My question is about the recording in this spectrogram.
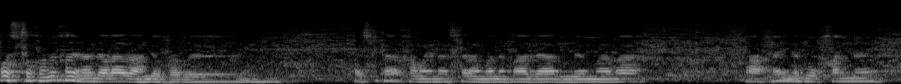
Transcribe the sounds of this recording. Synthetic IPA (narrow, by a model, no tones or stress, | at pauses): pɔstʰɔkʰɔnɯkʰalenanzalazandɔkʰɾabɯ | hɔspitʰakʰamajnasaɾamanɯbazaɾnɯmaba | ba̰tʰajnɯdɔkʰanːɯ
